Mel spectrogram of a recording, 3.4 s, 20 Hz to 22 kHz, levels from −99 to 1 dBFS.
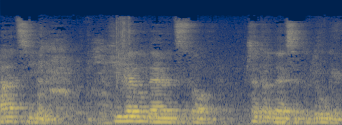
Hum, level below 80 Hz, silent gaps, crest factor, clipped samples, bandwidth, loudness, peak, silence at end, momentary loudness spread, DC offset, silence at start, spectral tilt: none; -46 dBFS; none; 16 dB; under 0.1%; 13 kHz; -22 LUFS; -6 dBFS; 0 s; 13 LU; under 0.1%; 0 s; -6 dB/octave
